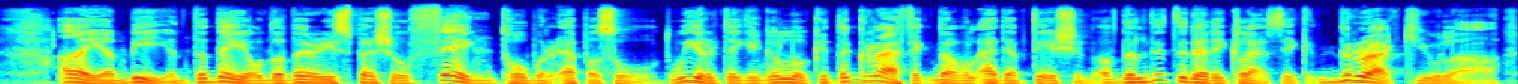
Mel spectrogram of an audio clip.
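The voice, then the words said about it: Put-on accent. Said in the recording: “now we are done with the accent. ... I was going to try to do that for the whole episode, but it's not happening.”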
